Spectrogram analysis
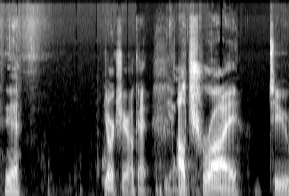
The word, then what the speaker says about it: Yorkshire: It's pretty entertaining listening to people try and pronounce that one without knowing. So would you say Yorkshire? Is that right? Yeah, Yorkshire. Yeah. Yorkshire.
